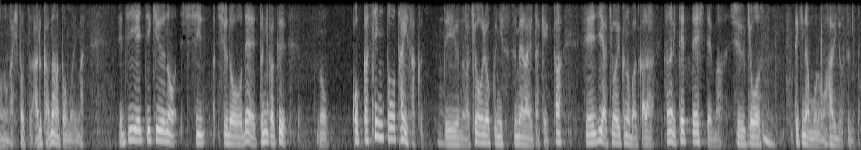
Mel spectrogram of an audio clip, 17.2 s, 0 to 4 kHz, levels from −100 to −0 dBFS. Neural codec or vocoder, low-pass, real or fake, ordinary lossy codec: none; 3.6 kHz; real; none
